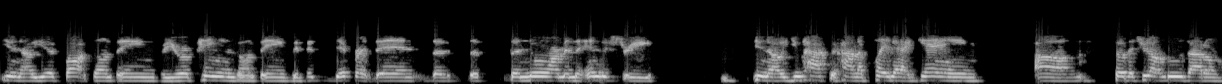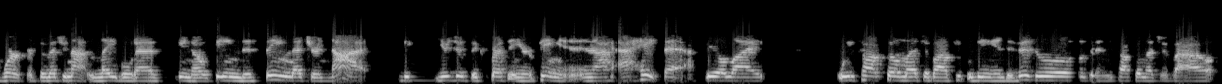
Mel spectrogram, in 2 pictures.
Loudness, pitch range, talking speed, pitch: -17 LUFS, 165-185 Hz, 205 wpm, 175 Hz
